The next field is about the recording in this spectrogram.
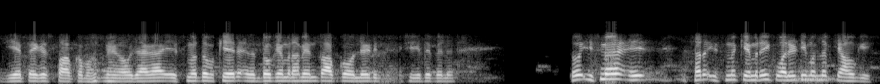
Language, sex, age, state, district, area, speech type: Urdu, male, 18-30, Uttar Pradesh, Gautam Buddha Nagar, urban, conversation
